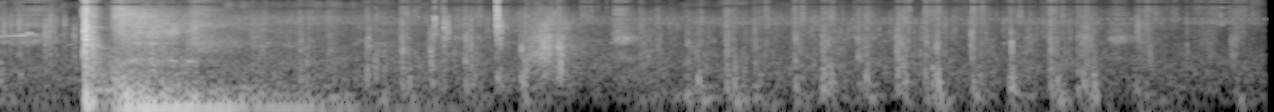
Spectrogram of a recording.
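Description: Footsteps crunch on sand and stones at a steady walking pace.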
